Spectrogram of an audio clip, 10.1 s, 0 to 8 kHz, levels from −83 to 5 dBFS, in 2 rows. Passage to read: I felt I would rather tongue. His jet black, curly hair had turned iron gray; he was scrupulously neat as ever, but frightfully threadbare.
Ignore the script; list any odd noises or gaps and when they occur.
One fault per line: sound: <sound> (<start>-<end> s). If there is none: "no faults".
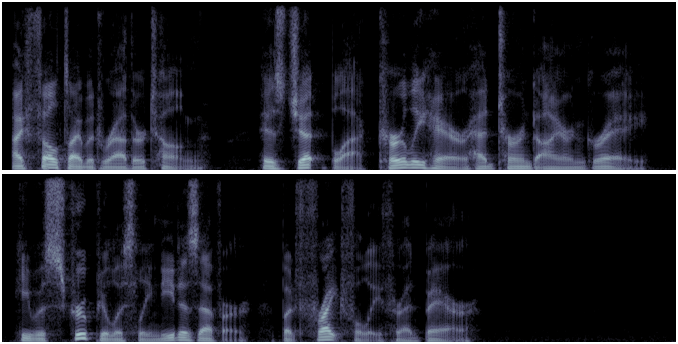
no faults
